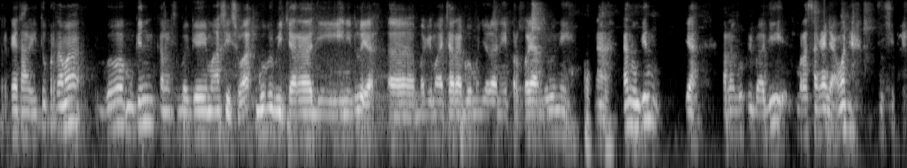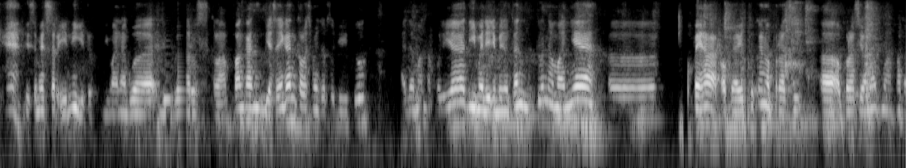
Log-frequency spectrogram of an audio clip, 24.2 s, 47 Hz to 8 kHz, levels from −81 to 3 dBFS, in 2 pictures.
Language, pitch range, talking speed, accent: Indonesian, 125-150 Hz, 170 wpm, native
